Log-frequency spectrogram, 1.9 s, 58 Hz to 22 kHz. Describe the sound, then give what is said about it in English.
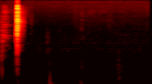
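One sharp hand clap, made to sync audio recordings, cracks out near the start, loud and instantly gone, leaving only faint low rumbling background noise for the rest of the moment. “on clap sync. 3, 2, 1.”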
